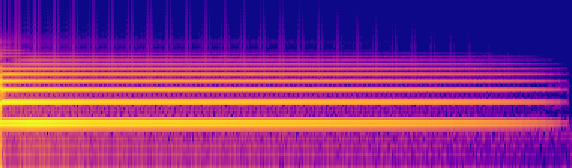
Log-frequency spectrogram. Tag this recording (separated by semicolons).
synthesised; multisampled; keyboard; digital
